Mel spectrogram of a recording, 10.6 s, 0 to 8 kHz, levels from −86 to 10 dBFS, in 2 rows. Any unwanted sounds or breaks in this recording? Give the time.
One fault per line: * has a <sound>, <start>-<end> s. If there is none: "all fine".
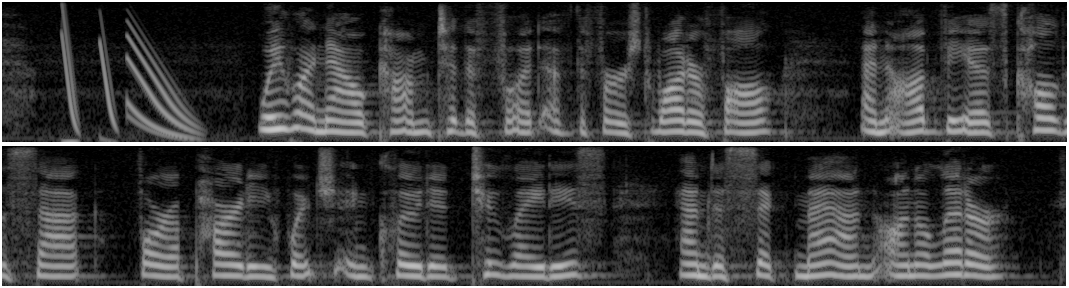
* has a chirp, 0.3-1.0 s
